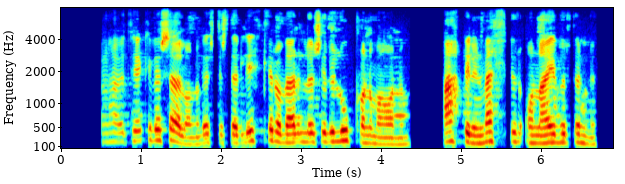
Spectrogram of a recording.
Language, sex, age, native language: Icelandic, female, 60-69, Icelandic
